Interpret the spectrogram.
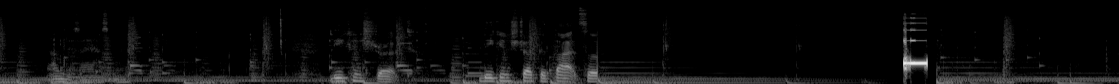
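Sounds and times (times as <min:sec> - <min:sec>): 
speech: 0:03.3 - 0:04.2, 0:04.8 - 0:06.2
phone electronic ring tone for an incoming call: 0:09.0 - 0:09.3.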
